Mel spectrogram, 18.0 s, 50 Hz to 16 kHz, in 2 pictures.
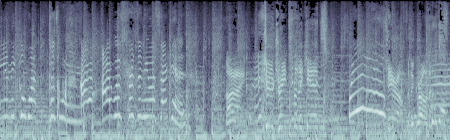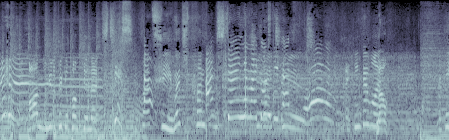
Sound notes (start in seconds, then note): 8.6 crying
